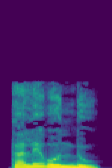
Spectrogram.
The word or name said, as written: ತಲೆವೊಂದು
